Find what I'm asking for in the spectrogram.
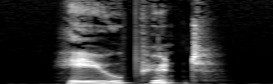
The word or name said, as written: havepynt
